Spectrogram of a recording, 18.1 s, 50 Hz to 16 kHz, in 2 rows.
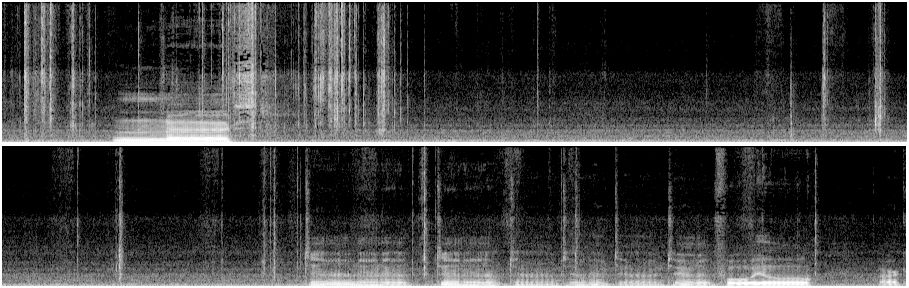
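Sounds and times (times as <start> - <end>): cards clicking and flicking: 0.0 - 4.3, 7.6 - 8.9, 9.6 - 10.4, 11.1 - 15.0
steady low hum: 0.0 - 18.0
person humming or talking: 1.1 - 2.8, 12.0 - 17.2.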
